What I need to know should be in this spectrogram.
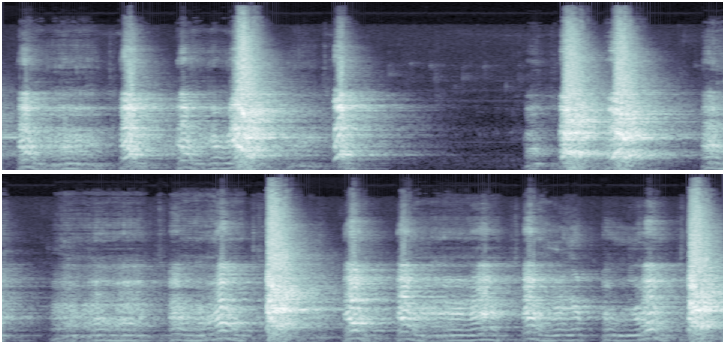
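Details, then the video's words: Several dogs growling indoors in a room: rough, rumbling growls that swell into sharp barking bursts, repeated at uneven intervals of one to two seconds, with one pause of about a second near the start. "Dogs growling, room/ Warczenie psów, pomieszczenie"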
